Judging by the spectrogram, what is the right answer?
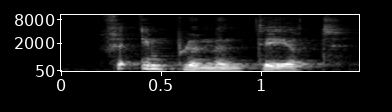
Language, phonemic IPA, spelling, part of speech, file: Dutch, /ɣəˌʔɪmpləmɛnˈtert/, geïmplementeerd, verb, Nl-geïmplementeerd.ogg
- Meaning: past participle of implementeren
